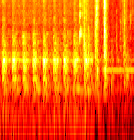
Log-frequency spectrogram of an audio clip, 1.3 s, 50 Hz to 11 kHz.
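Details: 2002 Chevy Malibu with a fuel leak, exhaust leak and seized rear wheel, after a no-start problem: steady fast starter cranking about ten even beats a second, then stops without catching; cranks but won't fire.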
